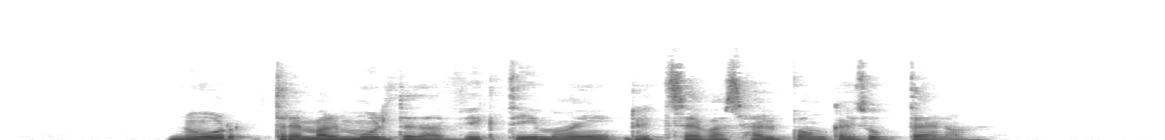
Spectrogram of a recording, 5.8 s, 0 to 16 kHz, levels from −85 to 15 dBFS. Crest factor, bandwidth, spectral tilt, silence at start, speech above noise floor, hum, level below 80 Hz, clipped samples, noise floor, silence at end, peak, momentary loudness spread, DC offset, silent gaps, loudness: 20 dB; 8.8 kHz; -7.5 dB/octave; 0.85 s; 61 dB; none; -48 dBFS; under 0.1%; -81 dBFS; 0.95 s; -2 dBFS; 8 LU; under 0.1%; none; -21 LUFS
